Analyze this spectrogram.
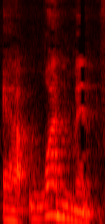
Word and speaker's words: atonement: to the description of at-one-ment for me. So while I'm reading this lesson, you will hear me read the word atonement and pronounce it as at-one-ment.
